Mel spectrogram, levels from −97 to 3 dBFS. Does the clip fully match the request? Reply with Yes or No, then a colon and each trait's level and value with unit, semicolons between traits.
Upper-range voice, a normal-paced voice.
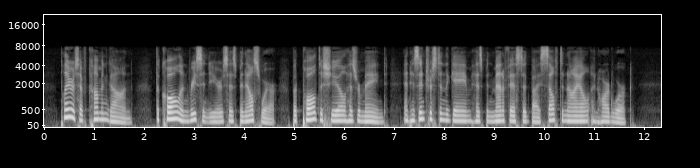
No: medium, 155 Hz; average, 160 wpm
